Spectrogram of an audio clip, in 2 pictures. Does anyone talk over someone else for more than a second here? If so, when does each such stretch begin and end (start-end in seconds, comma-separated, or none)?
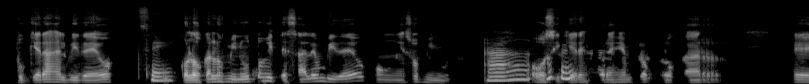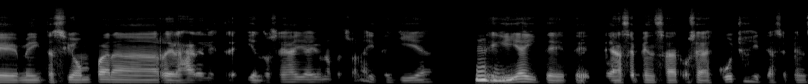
none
